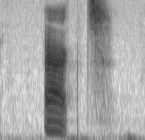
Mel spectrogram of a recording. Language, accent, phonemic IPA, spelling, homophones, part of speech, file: English, US, /ækts/, acts, ask, noun / verb, En-us-acts.ogg
- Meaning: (noun) plural of act; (verb) third-person singular simple present indicative of act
